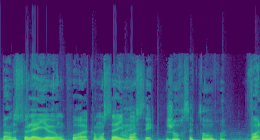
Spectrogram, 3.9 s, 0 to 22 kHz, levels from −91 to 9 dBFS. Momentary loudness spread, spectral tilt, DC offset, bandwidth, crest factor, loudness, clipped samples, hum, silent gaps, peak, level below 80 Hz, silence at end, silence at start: 10 LU; -6.5 dB/octave; under 0.1%; 13.5 kHz; 14 dB; -15 LUFS; 0.1%; none; none; 0 dBFS; -42 dBFS; 0 s; 0 s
